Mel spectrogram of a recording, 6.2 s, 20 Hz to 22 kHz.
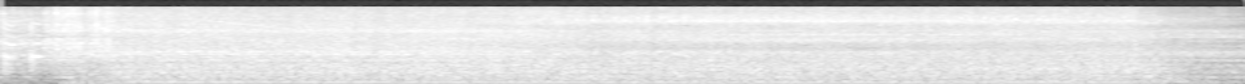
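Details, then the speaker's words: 1996 Jeep 4.0-liter. Brief crank, then it fires right away and holds a steady, strong idle. Normal crank and start. "a lot of you know that that Jeep was gonna run it was early in my video filming career so I didn't know okay it runs it cranks it runs it is a confirmed fix"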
